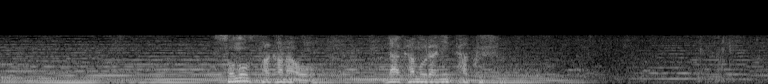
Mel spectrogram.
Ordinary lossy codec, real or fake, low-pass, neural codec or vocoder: AAC, 16 kbps; real; 7.2 kHz; none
